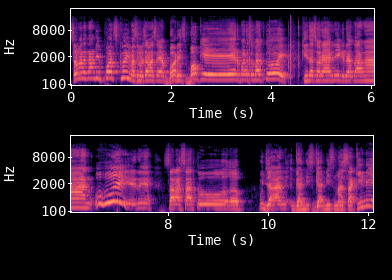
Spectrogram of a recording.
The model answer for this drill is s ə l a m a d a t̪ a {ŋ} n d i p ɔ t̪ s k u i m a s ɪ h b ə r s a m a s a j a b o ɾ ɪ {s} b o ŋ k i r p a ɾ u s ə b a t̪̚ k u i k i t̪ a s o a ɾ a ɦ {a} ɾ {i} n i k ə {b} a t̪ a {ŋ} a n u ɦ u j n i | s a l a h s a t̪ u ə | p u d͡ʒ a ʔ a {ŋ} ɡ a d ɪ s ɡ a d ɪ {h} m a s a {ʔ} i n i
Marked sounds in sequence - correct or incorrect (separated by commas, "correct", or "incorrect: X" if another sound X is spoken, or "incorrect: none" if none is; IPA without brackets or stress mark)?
correct, correct, correct, correct, incorrect: d, correct, incorrect: n, incorrect: s, incorrect: k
